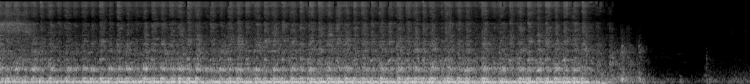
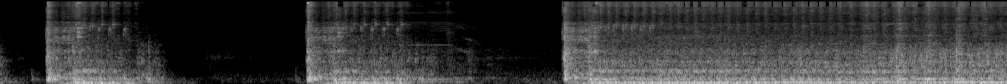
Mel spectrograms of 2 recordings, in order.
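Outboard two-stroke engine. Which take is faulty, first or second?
second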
